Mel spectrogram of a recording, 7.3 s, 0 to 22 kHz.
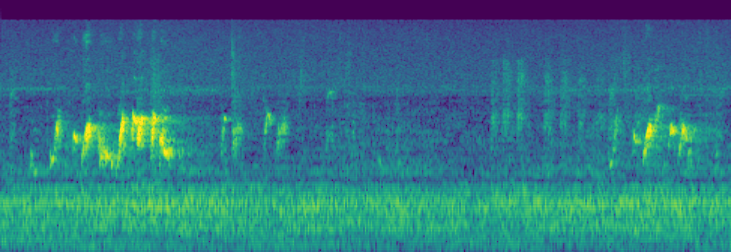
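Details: Red-whiskered bulbul decoy singing to attract wild birds to a trap, cold afternoon deep in the mountains, 15 December 2018; a cluster of quick chirpy notes, a long quiet pause, then a shorter warbled burst.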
